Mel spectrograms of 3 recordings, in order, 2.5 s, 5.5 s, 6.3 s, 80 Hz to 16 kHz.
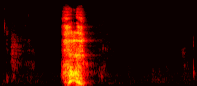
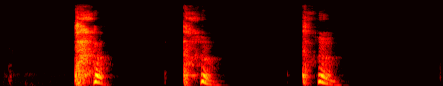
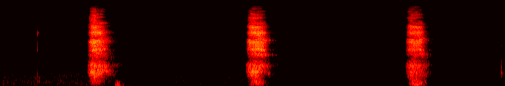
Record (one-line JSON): {"cough_length": "2.5 s", "cough_amplitude": 25503, "cough_signal_mean_std_ratio": 0.27, "three_cough_length": "5.5 s", "three_cough_amplitude": 21889, "three_cough_signal_mean_std_ratio": 0.3, "exhalation_length": "6.3 s", "exhalation_amplitude": 12584, "exhalation_signal_mean_std_ratio": 0.26, "survey_phase": "beta (2021-08-13 to 2022-03-07)", "age": "45-64", "gender": "Female", "wearing_mask": "No", "symptom_none": true, "smoker_status": "Never smoked", "respiratory_condition_asthma": false, "respiratory_condition_other": false, "recruitment_source": "REACT", "submission_delay": "1 day", "covid_test_result": "Negative", "covid_test_method": "RT-qPCR"}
